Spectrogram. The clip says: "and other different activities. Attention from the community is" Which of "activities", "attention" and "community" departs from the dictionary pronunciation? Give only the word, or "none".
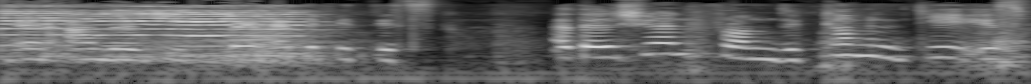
activities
